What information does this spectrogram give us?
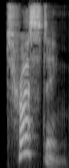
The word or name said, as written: trusting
